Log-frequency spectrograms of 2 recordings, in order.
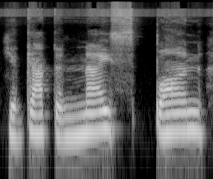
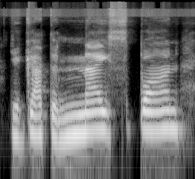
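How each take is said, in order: First: Said in the usual way. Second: Mock savouring. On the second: Mocking a proud cook.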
